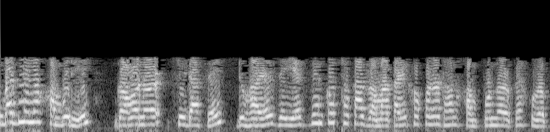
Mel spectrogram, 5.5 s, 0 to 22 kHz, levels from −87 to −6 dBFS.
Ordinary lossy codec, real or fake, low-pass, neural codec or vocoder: none; real; 3.6 kHz; none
